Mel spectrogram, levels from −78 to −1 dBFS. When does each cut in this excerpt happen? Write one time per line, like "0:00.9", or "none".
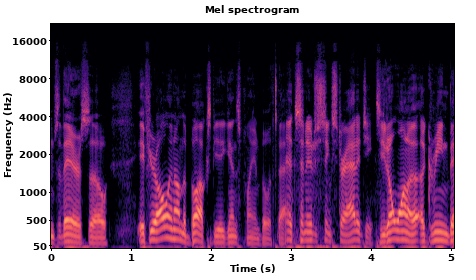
0:02.0
0:04.1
